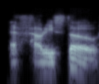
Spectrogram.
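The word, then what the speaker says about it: εὐχαριστῶ: Yes, the EU at the beginning of the word euphemism comes from Greek, but don't pronounce it you, ev or F. Eucharisto, thank you.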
